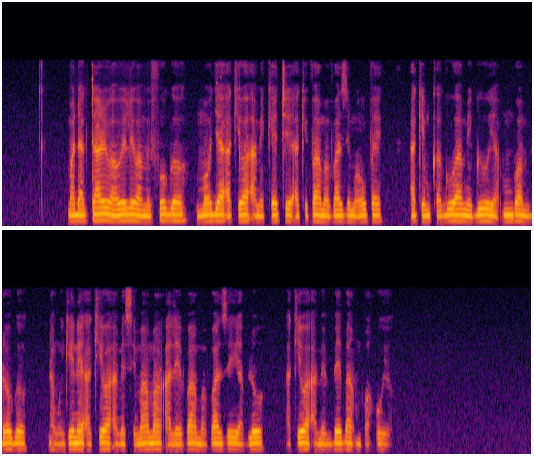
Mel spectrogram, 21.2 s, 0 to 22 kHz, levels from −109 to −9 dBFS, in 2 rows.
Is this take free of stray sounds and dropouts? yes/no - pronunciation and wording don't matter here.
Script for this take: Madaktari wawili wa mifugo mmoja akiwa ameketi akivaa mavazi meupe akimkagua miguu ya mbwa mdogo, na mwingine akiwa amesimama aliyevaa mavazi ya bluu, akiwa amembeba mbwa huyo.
yes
